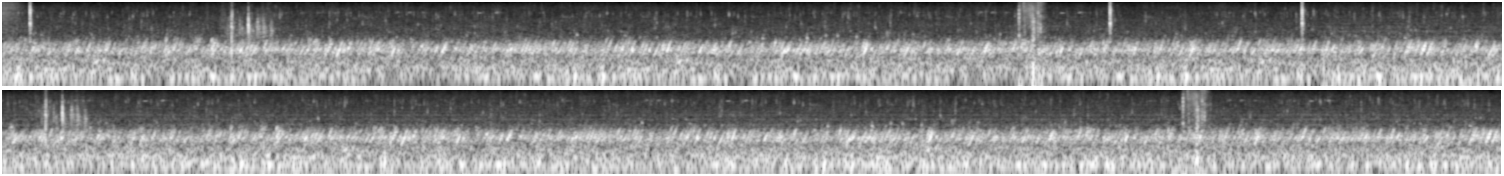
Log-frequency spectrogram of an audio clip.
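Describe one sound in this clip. A pot of liquid bubbles steadily.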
